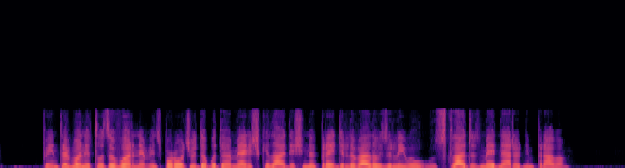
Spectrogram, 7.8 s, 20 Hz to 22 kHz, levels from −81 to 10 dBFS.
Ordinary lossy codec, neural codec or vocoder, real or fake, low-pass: none; codec, 16 kHz, 0.5 kbps, X-Codec, HuBERT features, trained on LibriSpeech; fake; none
